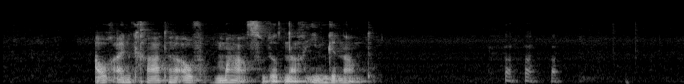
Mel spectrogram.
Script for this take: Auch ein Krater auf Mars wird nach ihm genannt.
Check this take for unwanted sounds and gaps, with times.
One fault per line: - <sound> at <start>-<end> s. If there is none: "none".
- laugh at 4.9-5.7 s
